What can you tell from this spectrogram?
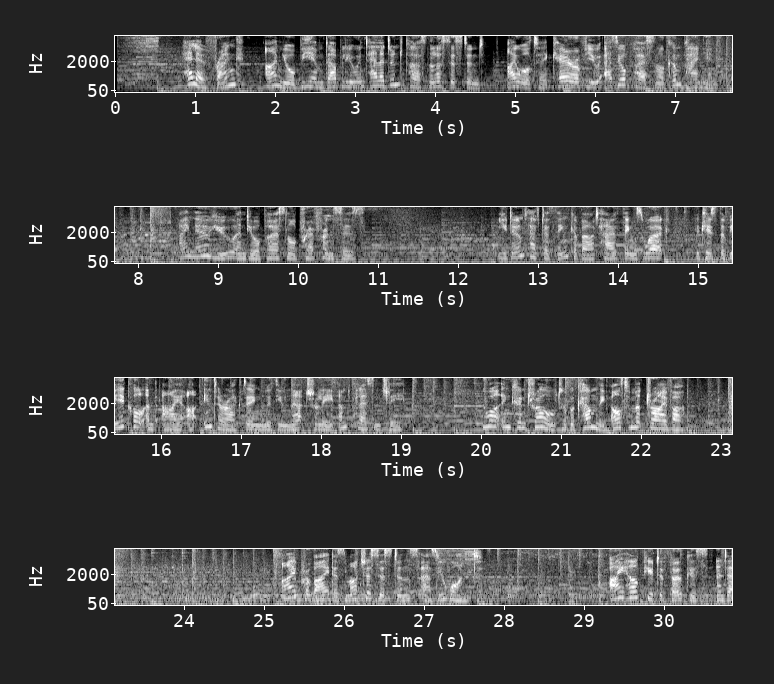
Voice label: EN Messefilm; BMW iDrive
